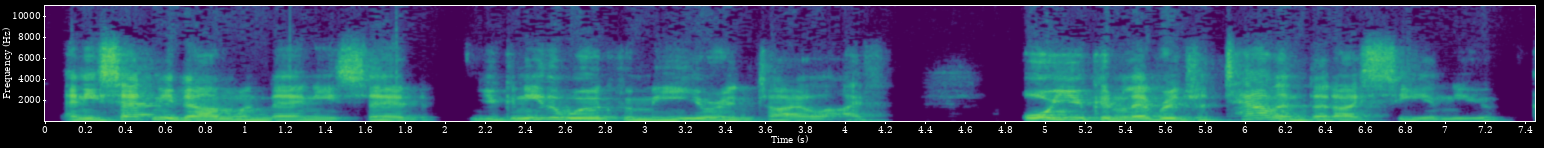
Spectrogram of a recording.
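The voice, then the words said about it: South African accent. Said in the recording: “You hear by my accent, I'm not from around these parts. I'm South African of origin.”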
